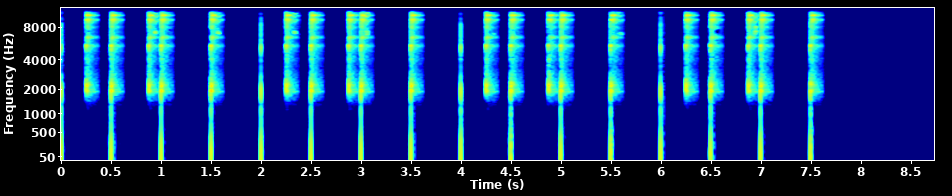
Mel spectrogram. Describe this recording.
Sincopa media(ejercicio1)
Sonido con sincopa media
sonido, clap, interesante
